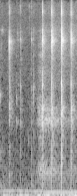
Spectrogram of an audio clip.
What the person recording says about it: not metal, but it's a type of hard plastic that almost sounds like glass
